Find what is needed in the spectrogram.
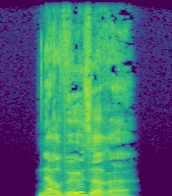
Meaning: inflection of nervös: 1. strong/mixed nominative/accusative feminine singular comparative degree 2. strong nominative/accusative plural comparative degree
- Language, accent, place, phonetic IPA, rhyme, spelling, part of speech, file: German, Germany, Berlin, [nɛʁˈvøːzəʁə], -øːzəʁə, nervösere, adjective, De-nervösere.ogg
